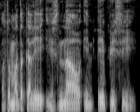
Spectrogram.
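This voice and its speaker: Male Nigerian online news commentator, mid-pitched and informal, recorded dry. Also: fairly even intonation, normal speed, no room sound.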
